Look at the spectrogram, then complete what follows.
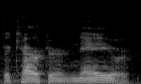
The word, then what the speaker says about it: Nei: I actually like the whole series and like the character Nay or I pronounce it nay nei from the second game is one of my favorite characters of all time.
